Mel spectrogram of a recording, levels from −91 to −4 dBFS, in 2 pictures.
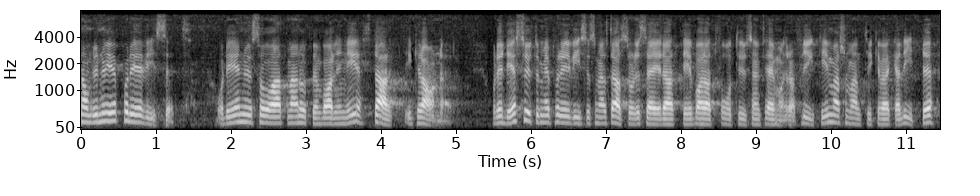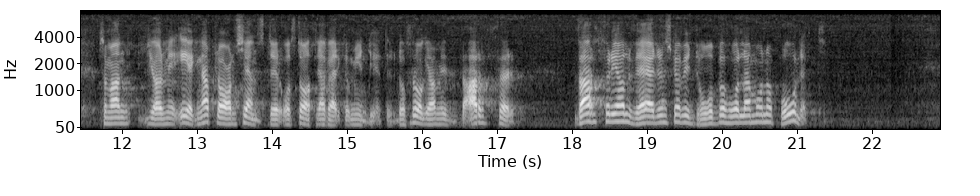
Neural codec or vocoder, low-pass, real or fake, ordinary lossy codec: vocoder, 22.05 kHz, 80 mel bands, HiFi-GAN; 7.2 kHz; fake; AAC, 48 kbps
